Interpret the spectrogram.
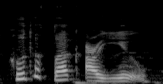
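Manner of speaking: slow, defensive demand; guard up, challenge the stranger slowly. Acted. Girlfriend's ex challenges the unknown caller, defensive and slow. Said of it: "Her tone instantly becoming defensive".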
